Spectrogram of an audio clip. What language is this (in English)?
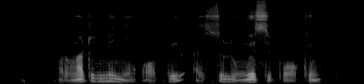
Masai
